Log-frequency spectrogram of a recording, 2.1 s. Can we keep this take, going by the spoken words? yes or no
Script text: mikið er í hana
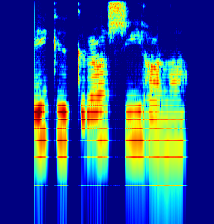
no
